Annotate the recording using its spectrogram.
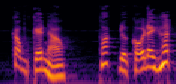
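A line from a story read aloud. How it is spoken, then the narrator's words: Shouted incantation. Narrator (Vietnamese): nó niệm chú hét lên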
